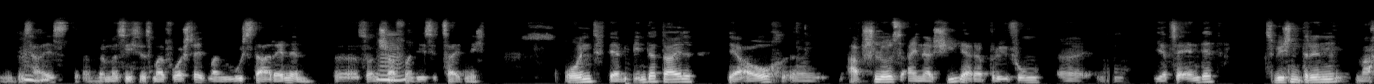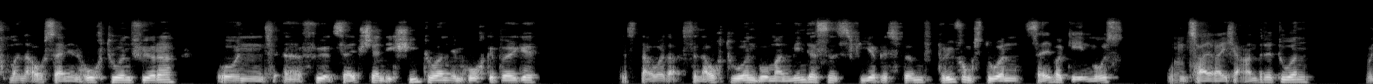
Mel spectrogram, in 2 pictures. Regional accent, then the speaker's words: Bavaria, Germany; Ich komme aus Oberfranken.

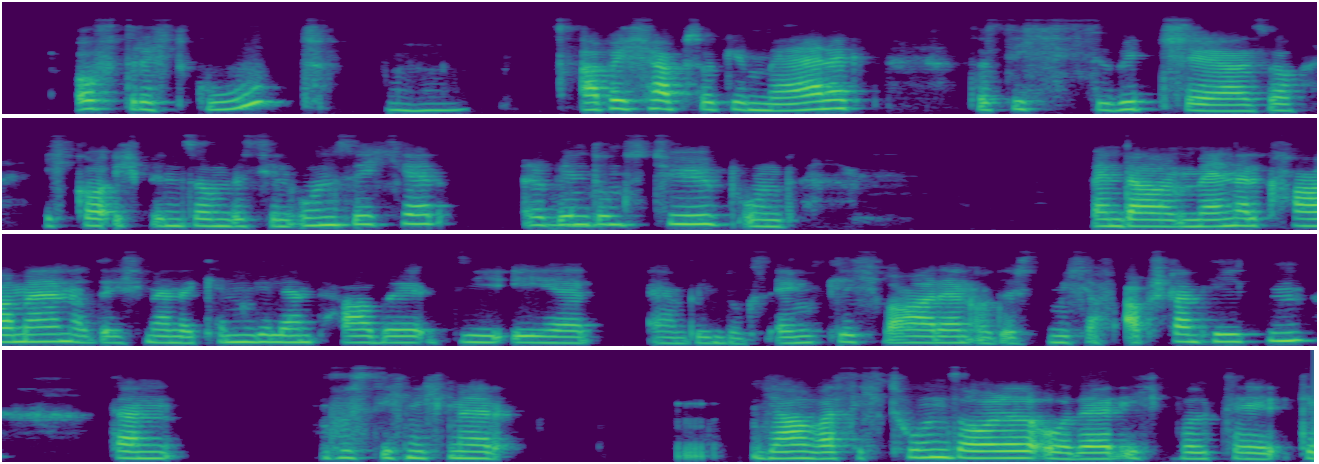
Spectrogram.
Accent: Switzerland; ich komme aus der Schweiz, wohne in der Schweiz in einem kleinen Dorf.

